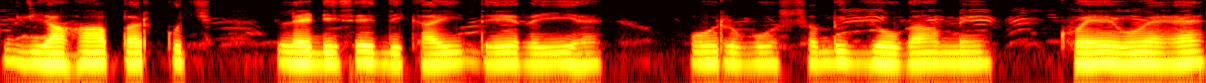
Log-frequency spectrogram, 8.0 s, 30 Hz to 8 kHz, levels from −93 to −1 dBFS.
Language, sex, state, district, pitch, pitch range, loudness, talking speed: Hindi, male, Rajasthan, Jaipur, 120 Hz, 115-120 Hz, -20 LUFS, 125 wpm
